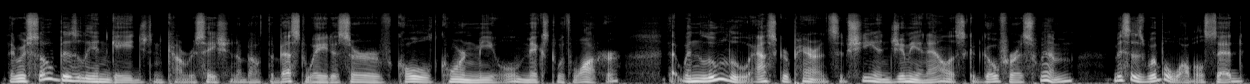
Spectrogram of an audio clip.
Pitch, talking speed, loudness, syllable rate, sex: 120 Hz, 185 wpm, -19 LUFS, 5.2 syllables/s, male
